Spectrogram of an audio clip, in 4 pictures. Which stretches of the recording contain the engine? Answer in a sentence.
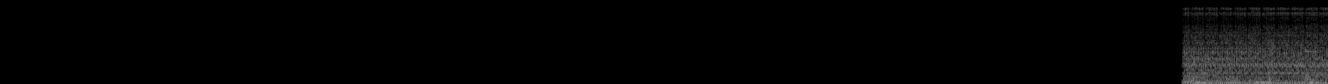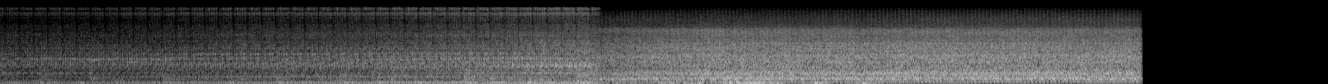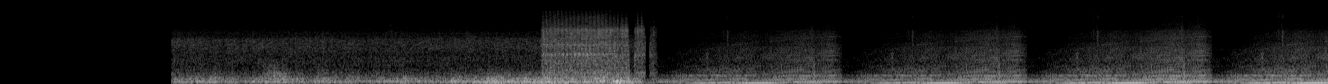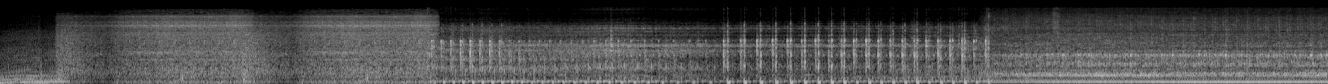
The engine can be heard from 11.8 to 24.7 s and from 31.9 to 53.0 s.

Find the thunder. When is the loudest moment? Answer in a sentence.
The volume of the thunder peaks at 33 seconds.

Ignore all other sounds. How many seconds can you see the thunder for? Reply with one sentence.
The thunder can be heard for 5 seconds in total.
